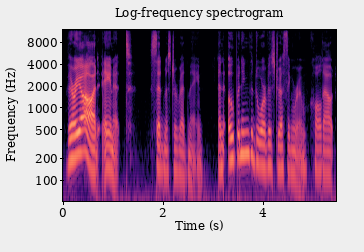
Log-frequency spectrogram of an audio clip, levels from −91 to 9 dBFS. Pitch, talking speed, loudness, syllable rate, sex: 160 Hz, 175 wpm, -20 LUFS, 5.0 syllables/s, female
